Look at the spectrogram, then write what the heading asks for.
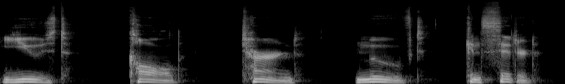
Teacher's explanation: if the sound before the Ed is voiced that is l n z it is pronounced d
